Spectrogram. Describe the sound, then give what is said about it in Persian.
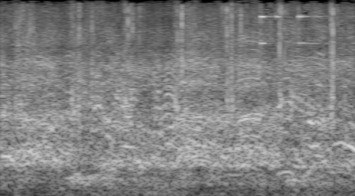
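A large crowd of protesters in Iran shouts slogans against the guardianship of the Islamic jurist and Ayatollah Ali Khamenei, a dense, steady roar of many voices that stays loud throughout without a break. “شعارهای علیه ولایت فقیه و آیت الله علی خامنه ای رهبر جمهوری اسلامی فریاد زده شد.”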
